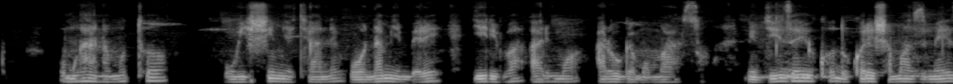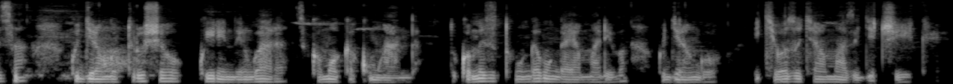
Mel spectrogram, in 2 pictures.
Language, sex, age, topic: Kinyarwanda, male, 18-24, health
